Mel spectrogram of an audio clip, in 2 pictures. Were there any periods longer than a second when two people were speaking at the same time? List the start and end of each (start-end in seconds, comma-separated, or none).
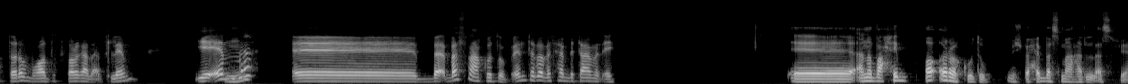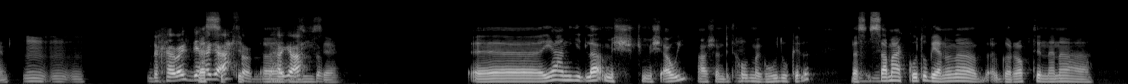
13.2-14.5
